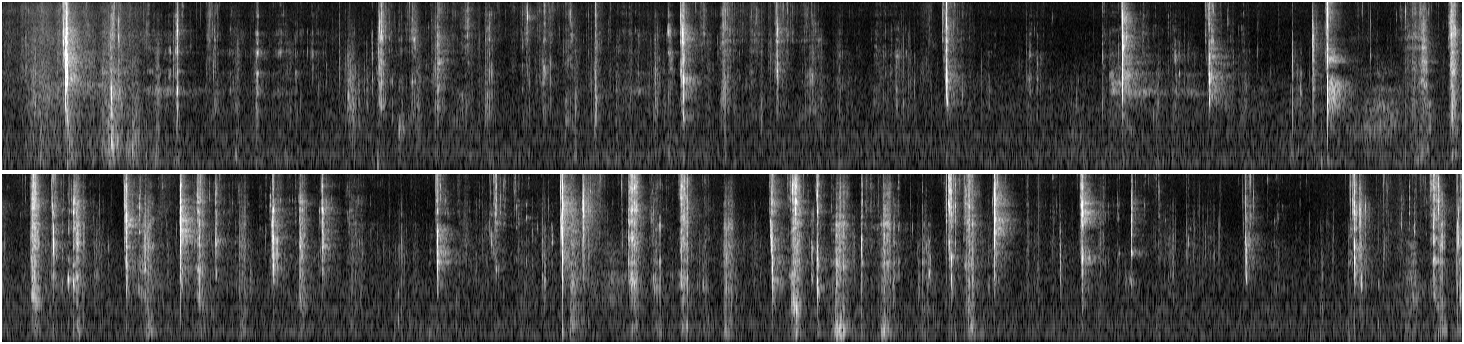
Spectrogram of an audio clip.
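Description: Close-miked biting and chewing of marinated cucumber slices: crisp crunches at irregular intervals, busiest in the last third.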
